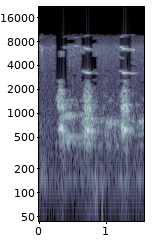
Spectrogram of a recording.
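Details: Three short whining yelps spaced about half a second apart come from Attila ot Salmoxis, a German Shepherd puppy eight months old.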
